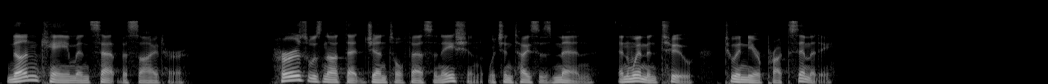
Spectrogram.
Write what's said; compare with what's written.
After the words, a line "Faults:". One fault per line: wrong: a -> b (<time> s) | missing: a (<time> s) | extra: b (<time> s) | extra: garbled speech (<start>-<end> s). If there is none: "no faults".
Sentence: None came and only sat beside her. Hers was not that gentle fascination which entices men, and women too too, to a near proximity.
None came and sat beside her. Hers was not that gentle fascination which entices men, and women too, to a near proximity.
Faults:
missing: only (0.9 s)
missing: too (6.9 s)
